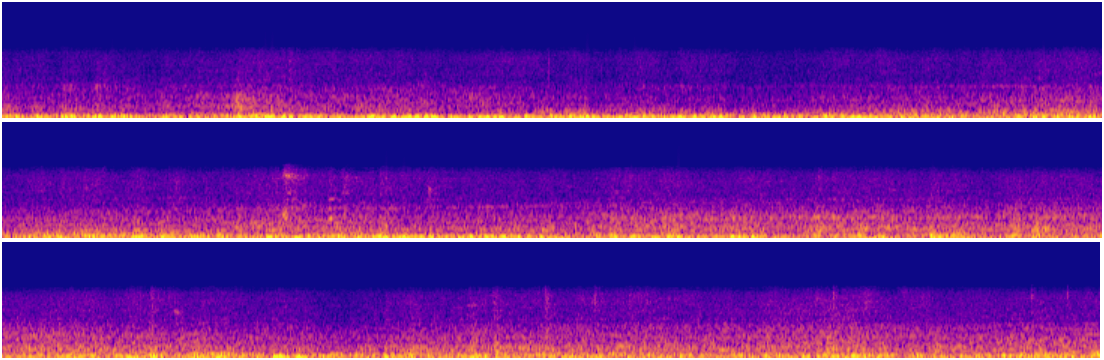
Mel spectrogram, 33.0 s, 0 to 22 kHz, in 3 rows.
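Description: Tatra T6A2D tram running, heard from inside the passenger car: a steady, loud rumble of the wheels and running gear on the rails, with a brief high squeak about fourteen seconds in.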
